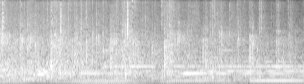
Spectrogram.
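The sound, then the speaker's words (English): Audience clapping at a religious sermon, a dense, continuous wash of applause holding steady at moderate loudness for about three seconds, with no voice on top. “Can you clap your hands for this?”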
